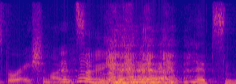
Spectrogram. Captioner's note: giggling lightly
